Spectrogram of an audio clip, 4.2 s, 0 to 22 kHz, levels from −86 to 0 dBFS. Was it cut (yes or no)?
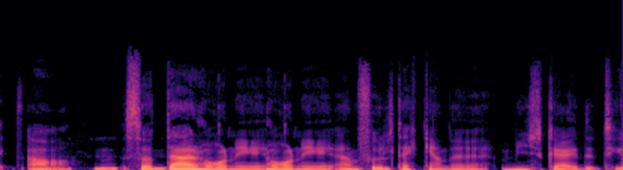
yes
